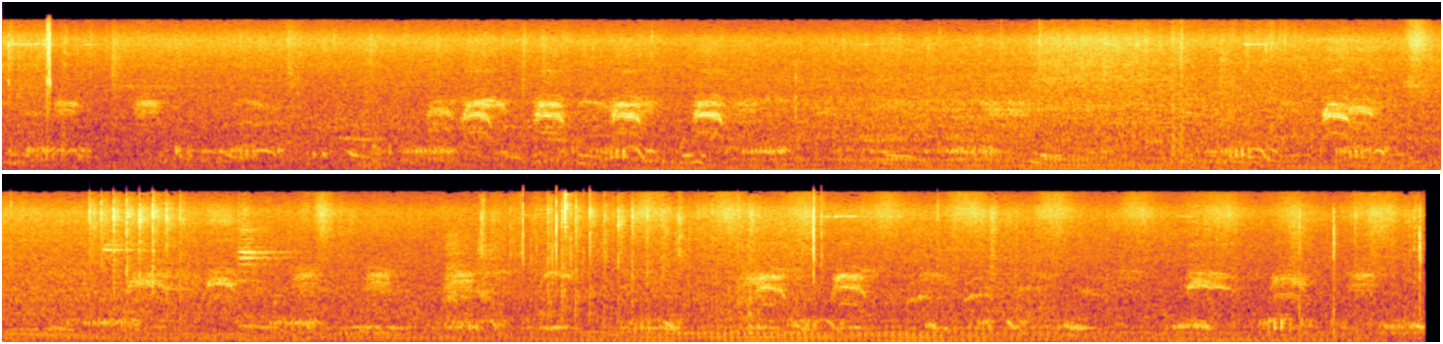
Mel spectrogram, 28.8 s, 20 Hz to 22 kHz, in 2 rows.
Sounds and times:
Coo: 0.0 - 28.6.

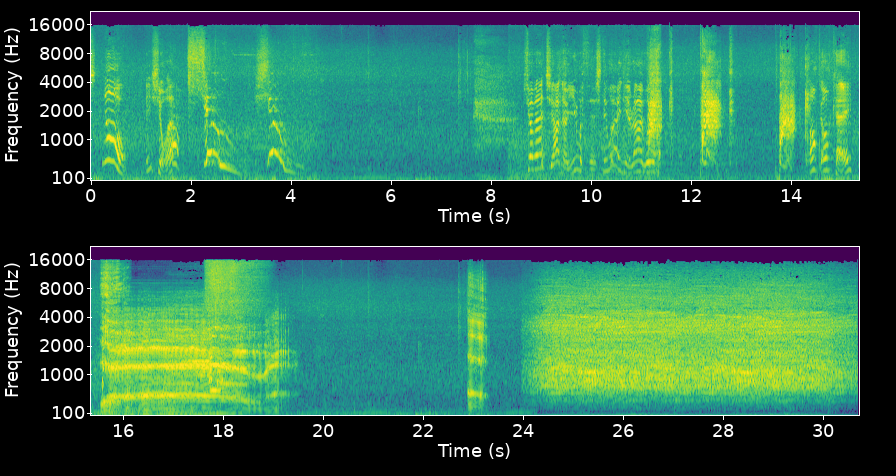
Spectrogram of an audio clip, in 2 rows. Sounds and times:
Burping, eructation: 15.6 - 19.6, 22.9 - 23.4.

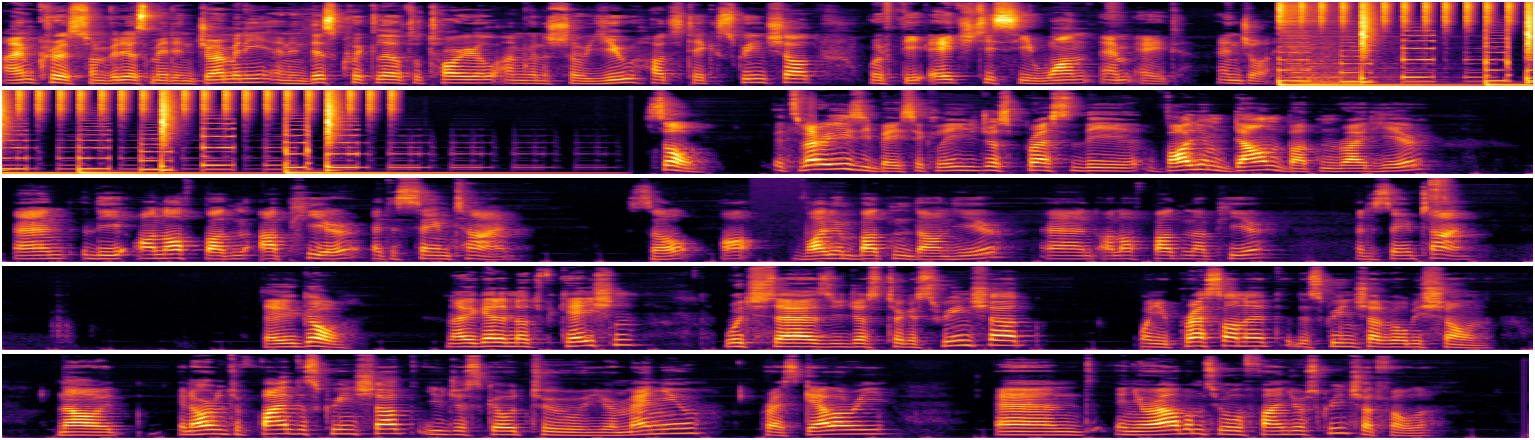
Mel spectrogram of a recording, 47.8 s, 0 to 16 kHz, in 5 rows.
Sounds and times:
Synthesizer: 8.0 - 13.5.

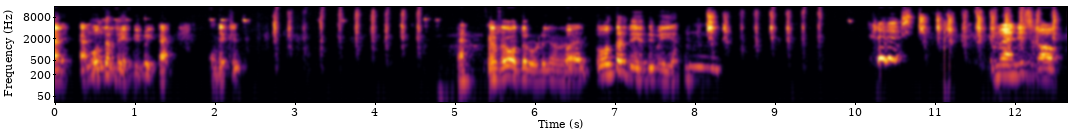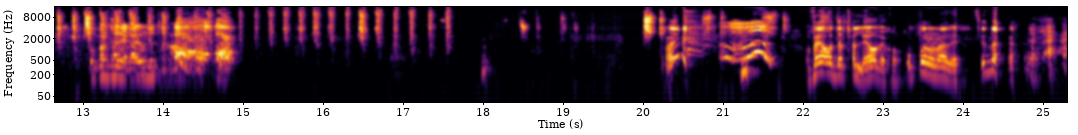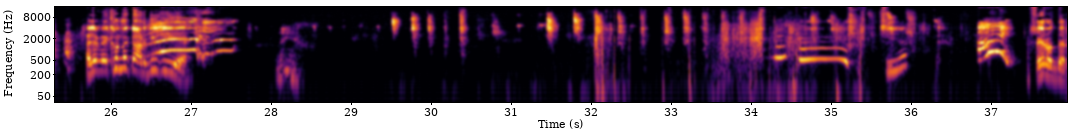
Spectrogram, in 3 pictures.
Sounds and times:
Bird: 8.0 - 21.9, 26.1 - 36.5.

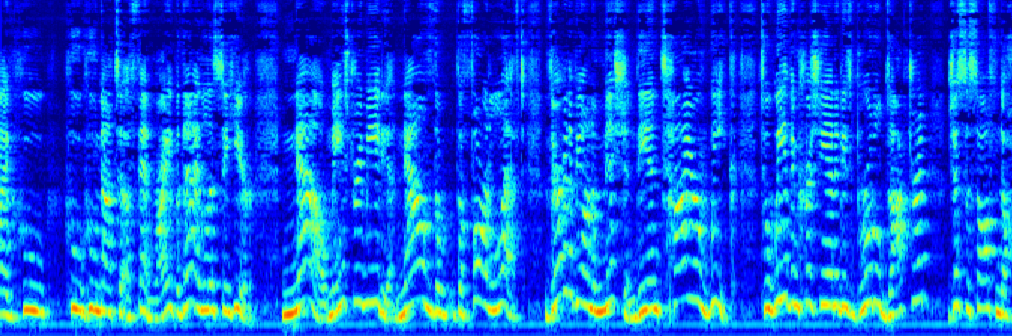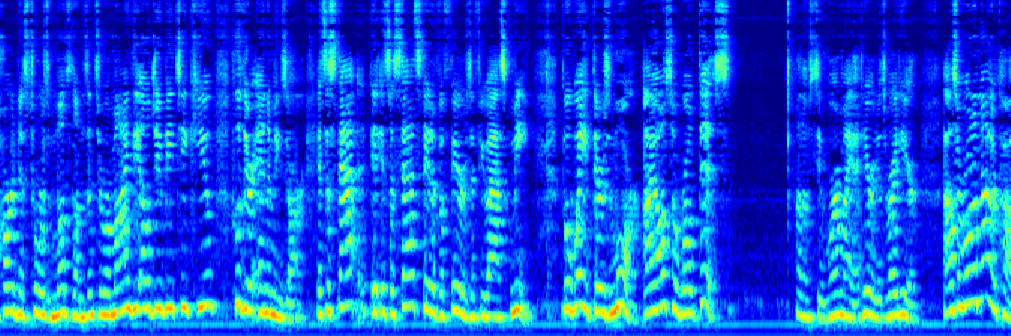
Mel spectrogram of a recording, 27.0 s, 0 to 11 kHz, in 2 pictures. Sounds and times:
Speech: 0.0 - 23.3, 24.0 - 26.9.

